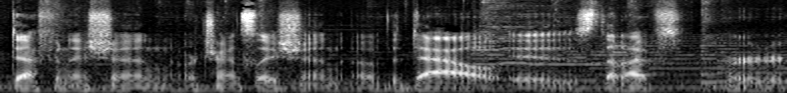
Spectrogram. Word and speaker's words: Dao: this is typically like historically this has been spelled with a t t AO U but I'm using Dao because I figured I don't want to create more confusion I've seen D used more often these days than not so any figured I would spell it the way it sounds um da usually translates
